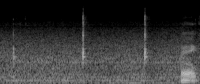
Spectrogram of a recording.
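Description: Three small sharp clicks, about two-thirds of a second apart, as a small screwdriver turns a screw that fixes a 2.5-inch SSD into a laptop drive caddy.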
